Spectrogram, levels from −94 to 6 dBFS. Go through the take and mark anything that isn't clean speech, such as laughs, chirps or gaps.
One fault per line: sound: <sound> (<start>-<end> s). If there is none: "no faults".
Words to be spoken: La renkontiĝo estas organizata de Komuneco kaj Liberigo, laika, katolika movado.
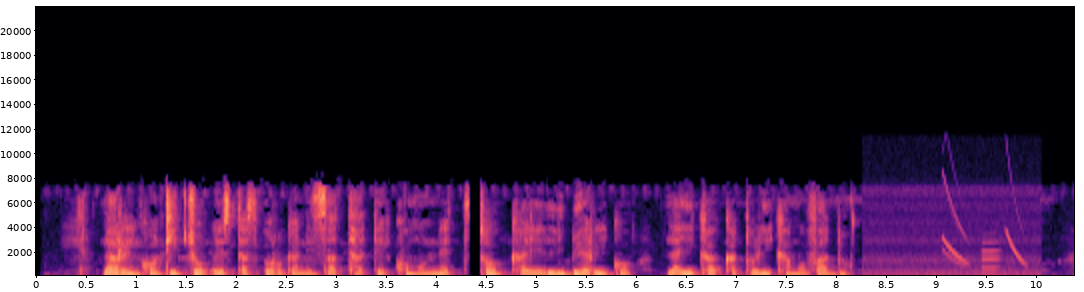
sound: dropout (4.3-4.4 s)
sound: chirp (9.1-9.9 s)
